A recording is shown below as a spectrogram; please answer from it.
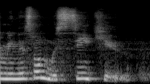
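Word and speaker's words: Sekyw: in this one was CQ, which obviously when I'm saying it to you going, oh, it's a C and a Q put together, how clever, but it is spelt S-E-K-Y-W.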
